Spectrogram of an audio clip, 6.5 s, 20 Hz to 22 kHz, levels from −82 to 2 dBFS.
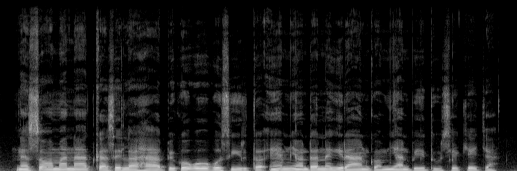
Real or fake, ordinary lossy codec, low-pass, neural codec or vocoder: real; none; none; none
